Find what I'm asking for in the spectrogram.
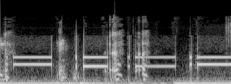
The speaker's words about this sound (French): vous poussez sur les touches du téléphone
